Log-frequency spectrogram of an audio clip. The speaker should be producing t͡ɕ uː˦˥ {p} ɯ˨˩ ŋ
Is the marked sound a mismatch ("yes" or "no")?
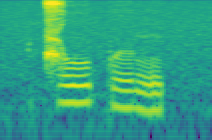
no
